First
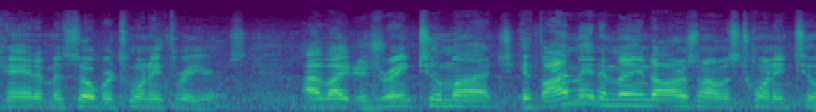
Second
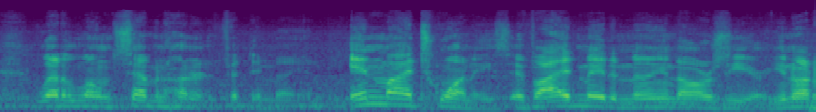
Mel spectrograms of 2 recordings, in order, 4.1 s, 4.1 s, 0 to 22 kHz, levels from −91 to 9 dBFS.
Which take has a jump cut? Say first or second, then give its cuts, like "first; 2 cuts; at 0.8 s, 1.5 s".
second; 1 cut; at 1.5 s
